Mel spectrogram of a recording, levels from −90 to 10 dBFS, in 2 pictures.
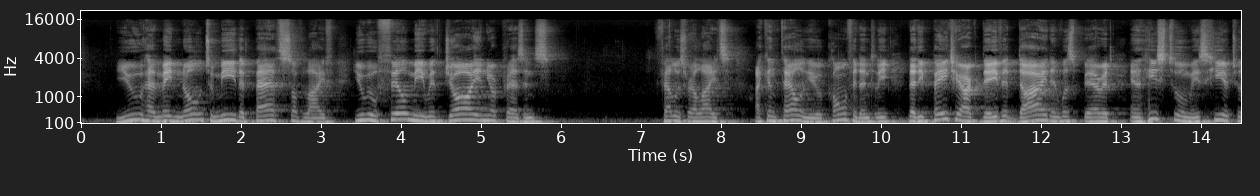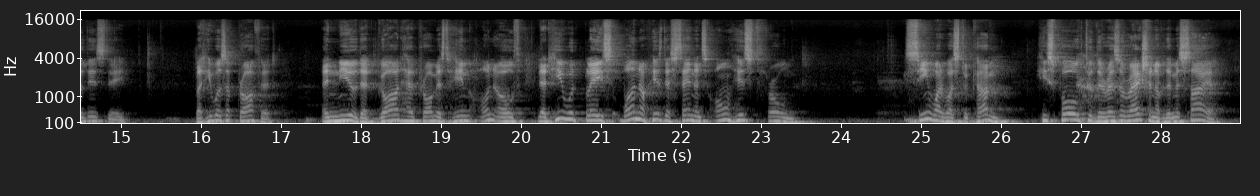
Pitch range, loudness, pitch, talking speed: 145-175 Hz, -27 LUFS, 155 Hz, 165 wpm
